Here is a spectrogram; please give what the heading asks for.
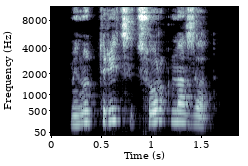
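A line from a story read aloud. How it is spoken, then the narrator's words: Quiet answer. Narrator (Russian): тихо ответила она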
